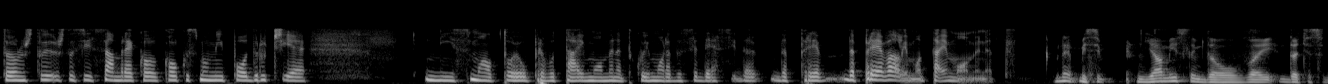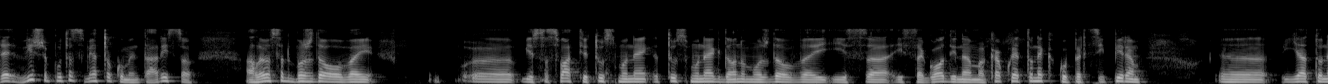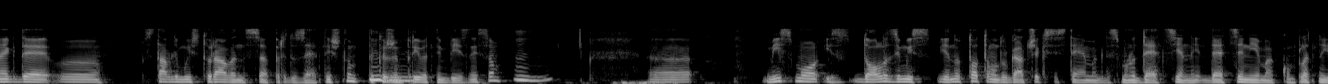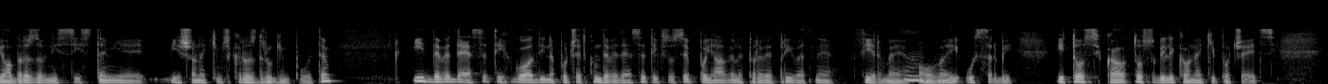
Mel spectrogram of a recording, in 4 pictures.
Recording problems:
high frequencies cut off; noticeable; nothing above 5.5 kHz

